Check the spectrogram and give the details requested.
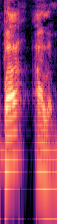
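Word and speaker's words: paalam: Like pa'alam, right? Mm-hmm. Pa'alam, but it's like spelled together. Pa'alam. Mm-hmm. But it's pa'alam, like, you actually break them out.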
